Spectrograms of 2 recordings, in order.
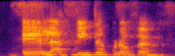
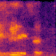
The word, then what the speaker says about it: Lafite: Lafite, profe. T al final. Sí. Lafite.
